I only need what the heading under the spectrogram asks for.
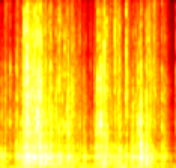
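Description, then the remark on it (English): Crinkly plastic of a chip bag being unwrapped, a steady crackling rustle with bright sharp bursts around half a second in and again near the end, with no talking. “And now you're going to unwrap it.”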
